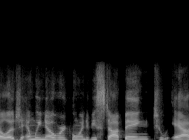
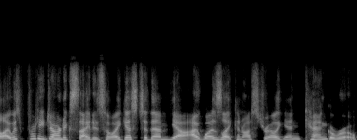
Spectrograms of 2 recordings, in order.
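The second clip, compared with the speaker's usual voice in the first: plain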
